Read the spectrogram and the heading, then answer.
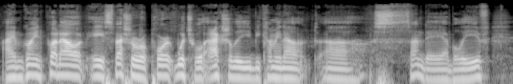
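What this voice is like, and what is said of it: Strained, failing voice. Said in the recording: “you probably could tell my voice is giving out.”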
